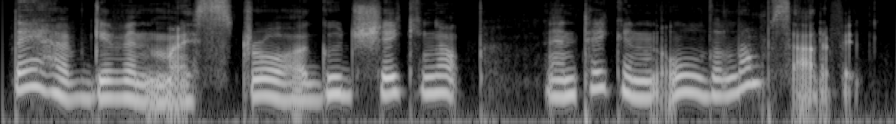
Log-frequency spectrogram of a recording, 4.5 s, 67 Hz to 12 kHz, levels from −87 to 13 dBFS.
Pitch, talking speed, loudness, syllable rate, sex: 235 Hz, 230 wpm, -18 LUFS, 5.0 syllables/s, female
